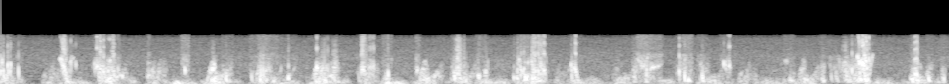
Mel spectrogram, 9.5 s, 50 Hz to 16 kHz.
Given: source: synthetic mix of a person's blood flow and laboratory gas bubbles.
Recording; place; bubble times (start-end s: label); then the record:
Doppler ultrasound of blood flow; precordium
0.00-0.22 s: bubbles
0.57-0.78 s: bubbles
0.92-1.21 s: bubbles
1.46-1.52 s: bubbles
1.81-1.89 s: bubbles
2.22-2.33 s: bubbles
2.49-2.98 s: bubbles
3.15-3.42 s: bubbles
3.56-3.77 s: bubbles
3.81-3.92 s: bubbles
4.15-4.21 s: bubbles
4.50-4.69 s: bubbles
4.75-4.90 s: bubbles
5.10-5.49 s: bubbles
5.68-5.82 s: bubbles
6.31-6.63 s: bubbles
6.75-6.94 s: bubbles
6.96-7.08 s: bubbles
7.20-7.33 s: bubbles
7.83-7.96 s: bubbles
8.20-8.76 s: bubbles
9.08-9.21 s: bubbles
9.26-9.33 s: bubbles
9.39-9.48 s: bubbles
From the record:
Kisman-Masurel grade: 243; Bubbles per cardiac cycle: several, 3 to 8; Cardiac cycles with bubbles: 100%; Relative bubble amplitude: loud (0.450 to 0.775); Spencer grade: 3 (all of the cardiac periods contain showers or single bubble signals, but not dominating or overriding the cardiac motion signals); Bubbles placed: anywhere in the cardiac cycle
